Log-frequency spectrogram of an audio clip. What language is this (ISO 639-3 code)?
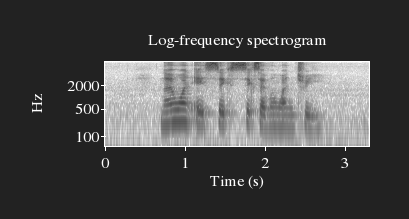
eng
